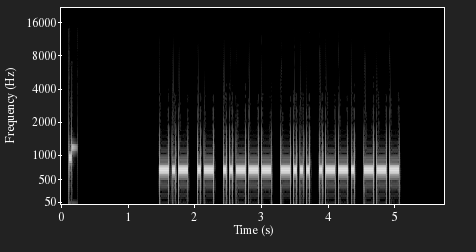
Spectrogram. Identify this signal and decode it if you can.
Morse code, heard as a keyed tone, about 25 wpm, 700 Hz. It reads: KA2BPO
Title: USA Call Signs 25wpm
